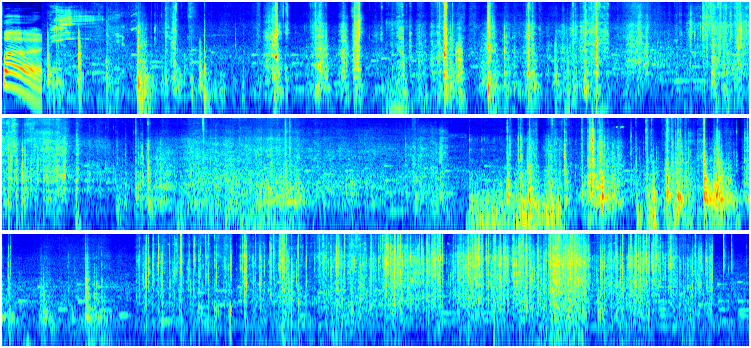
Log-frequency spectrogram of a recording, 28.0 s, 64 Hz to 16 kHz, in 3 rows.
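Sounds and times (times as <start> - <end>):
packaging thuds: 19.7 - 27.8
plastic bag crinkling: 20.4 - 27.9.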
